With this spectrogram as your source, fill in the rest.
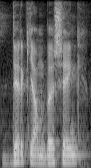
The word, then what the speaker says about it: Dirkjan Bussink: is my name i'm uh it's called it's dirk yam bushing probably nobody except dutch people can pronounce it you can find me online usually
